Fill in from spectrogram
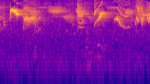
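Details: Canary singing a training master: sharp whistled notes, a sustained high buzzy tone, then swooping slurred phrases in a steady, lively warble.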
